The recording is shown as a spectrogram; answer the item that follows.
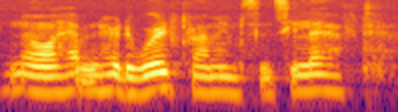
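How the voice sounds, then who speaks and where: An actress playing a shaken, worried mother in her forties with a quiet, gravelly way of speaking, in a 1950s radio drama. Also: deep voice, little pitch movement, fast, full character voice. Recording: dull lo-fi 1950s radio broadcast.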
